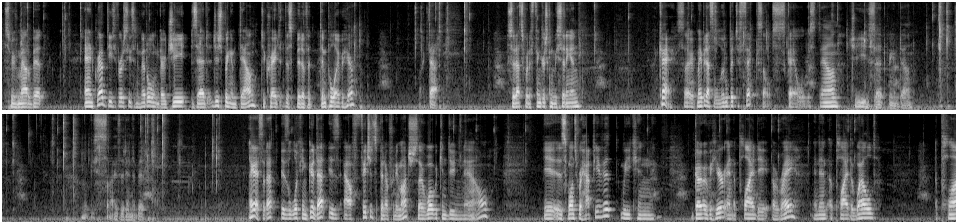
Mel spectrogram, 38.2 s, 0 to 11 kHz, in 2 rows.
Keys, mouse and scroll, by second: 0.2 alt+a, 0.8-2.0 middle drag, 2.0 alt+shift+click, 2.4 scroll down 1, 2.6-5.6 middle drag, 2.9-3.4 scroll up 2, 3.4 g, 5.6 click, 7.4 e, 8.7 click, 8.8 Tab, 9.1 scroll down 2, 9.3-10.1 middle drag, 11.1 KP_1, 11.4 alt+a, 11.7-12.3 scroll up 1, 12.3 scroll down 1, 12.5 middle click, 13.8-14.1 scroll up 1, 14.1 Tab, 14.8 a, 15.2 s, 16.7-18.6 drag, 16.9 g, 18.9 scroll down 1, 19.0 Tab, 19.1-21.9 middle drag, 20.4 Tab, 20.8 s, 21.9 click, 22.0 Tab, 22.2-28.1 middle drag, 24.2-24.6 scroll down 1, 25.4 KP_7, 26.6 scroll down 2, 26.9-27.7 scroll up 2, 27.7-28.1 scroll up 1, 28.1 click, 28.5-33.4 shift+middle drag, 32.1-33.1 scroll up 2, 33.1-33.4 scroll up 1, 33.4 click, 34.5-38.1 drag.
